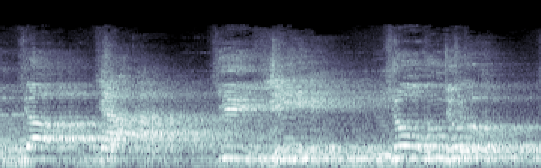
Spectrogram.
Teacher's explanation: একা পড়া যাবে না বলেন জিম জিহ্বার মধ্যখান থেকে উচ্চারণ হবে জিহ্বার মধ্যখান তার বরাবর উপরের তালুর সাথে লাগাইয়া জিম উচ্চারণ হয়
